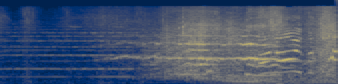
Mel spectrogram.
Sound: tyres screeching

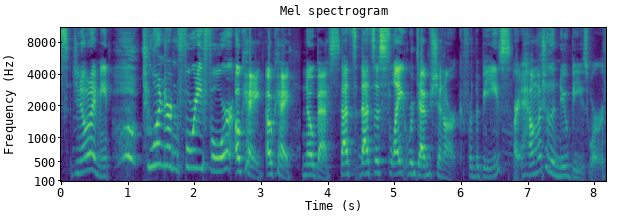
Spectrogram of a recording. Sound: gasps

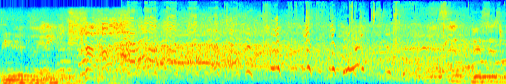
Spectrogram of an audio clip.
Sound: laughs

